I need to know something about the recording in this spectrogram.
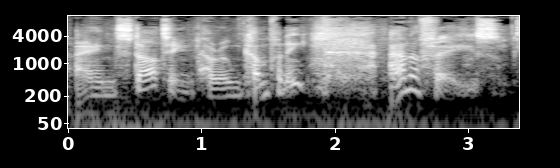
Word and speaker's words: Anaphase: starting her own company anaphase yes that's the right way of pronouncing it that's right yeah all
